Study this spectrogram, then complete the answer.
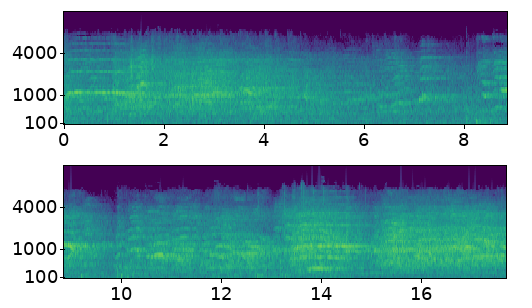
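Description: Young women shout to each other across a large echoing hall.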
